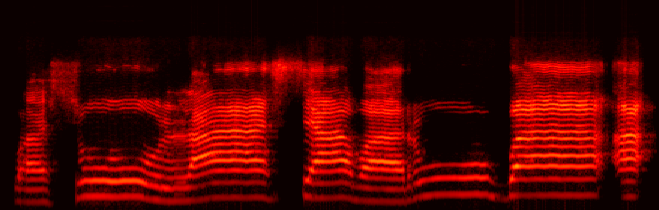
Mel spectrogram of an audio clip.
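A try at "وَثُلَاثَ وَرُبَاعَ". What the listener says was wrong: Sunya pendek. Su sama ba'nya pendek ya. Nih yang panjang nih saya lingkari ya.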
